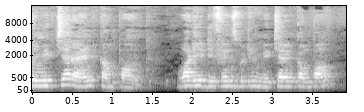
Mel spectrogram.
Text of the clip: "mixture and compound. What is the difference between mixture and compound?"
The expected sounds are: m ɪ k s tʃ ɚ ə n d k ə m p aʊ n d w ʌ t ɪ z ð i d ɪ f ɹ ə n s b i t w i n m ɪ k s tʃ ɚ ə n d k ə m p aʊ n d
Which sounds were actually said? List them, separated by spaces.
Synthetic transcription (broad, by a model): m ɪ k tʃ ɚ ə n d k ə m p aʊ n d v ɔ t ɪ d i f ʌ ɹ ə n s b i t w i n m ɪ k tʃ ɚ ə n d k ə m p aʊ n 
